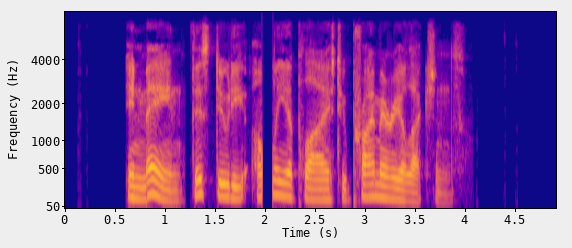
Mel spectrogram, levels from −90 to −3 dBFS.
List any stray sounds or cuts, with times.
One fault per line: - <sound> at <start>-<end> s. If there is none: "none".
- dropout at 2.0-2.1 s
